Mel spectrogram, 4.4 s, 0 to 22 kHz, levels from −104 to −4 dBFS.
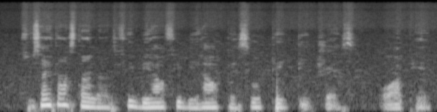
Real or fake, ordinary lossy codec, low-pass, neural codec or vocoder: real; none; none; none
